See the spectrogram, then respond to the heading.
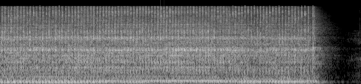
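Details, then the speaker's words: Black+Decker 20V Max impact driver, which has no clutch, driving a screw into wood: rapid, loud rattling clicks as it hammers and rotates the screw at once, then stops. This is normal operation. "that you hear that clicking what's happening is it's pushing every time it clicks it's like almost it's like almost hammering the screw and rotating it at the same time"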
